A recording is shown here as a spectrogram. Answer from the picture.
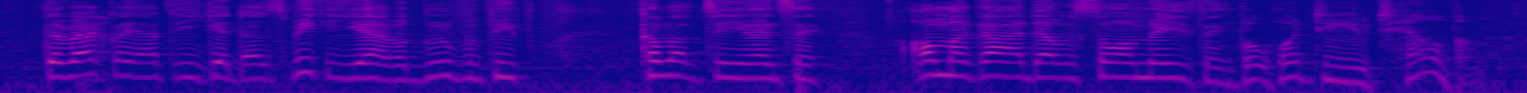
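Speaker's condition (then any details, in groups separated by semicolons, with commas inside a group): Cerebral palsy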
